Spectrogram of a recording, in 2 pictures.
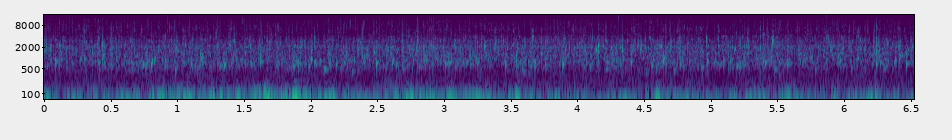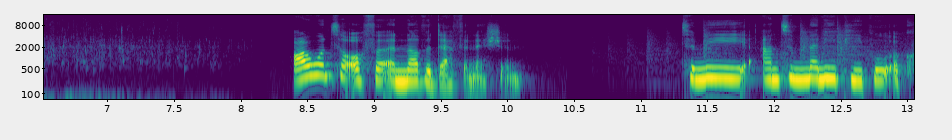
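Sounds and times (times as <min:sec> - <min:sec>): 
river water flowing: 0:00.0 - 0:08.2
speech: 0:08.4 - 0:10.2, 0:11.4 - 0:13.0.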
